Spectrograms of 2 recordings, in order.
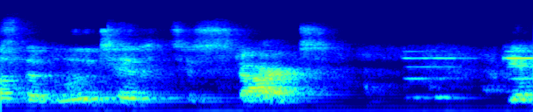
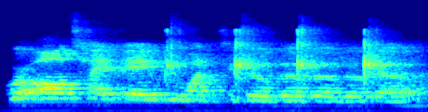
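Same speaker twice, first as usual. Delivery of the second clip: normal talking voice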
